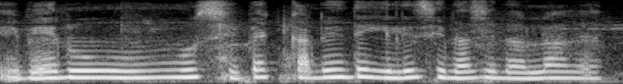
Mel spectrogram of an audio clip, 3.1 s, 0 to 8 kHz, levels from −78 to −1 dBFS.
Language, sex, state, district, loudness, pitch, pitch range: Chakma, female, Tripura, West Tripura, -12 LUFS, 240 Hz, 230-255 Hz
